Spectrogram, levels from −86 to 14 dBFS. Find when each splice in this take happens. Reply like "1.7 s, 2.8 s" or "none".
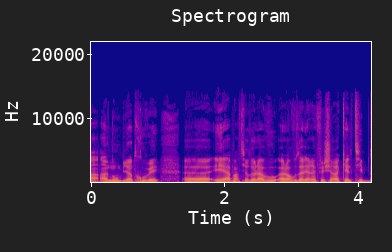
none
